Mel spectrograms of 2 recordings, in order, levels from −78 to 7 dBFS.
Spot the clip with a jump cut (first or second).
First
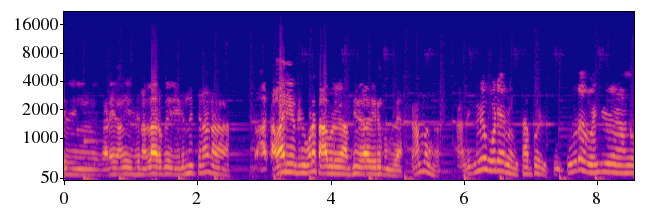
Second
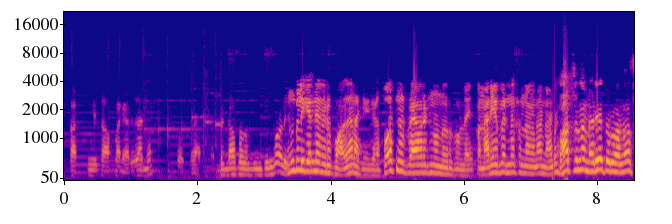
second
